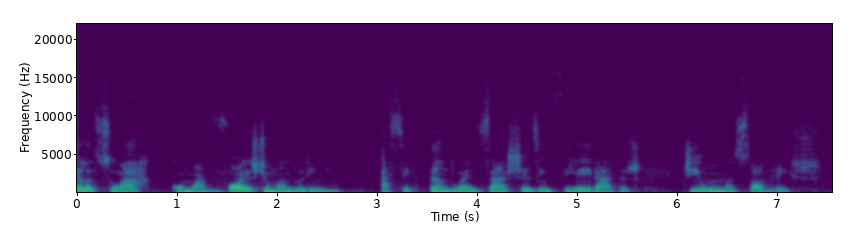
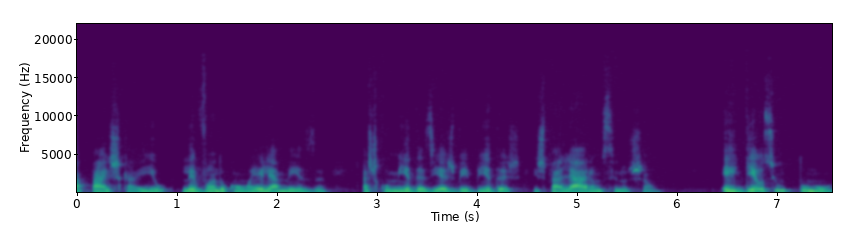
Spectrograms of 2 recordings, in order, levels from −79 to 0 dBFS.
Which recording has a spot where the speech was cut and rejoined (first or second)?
second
